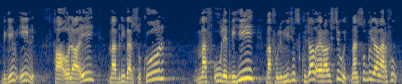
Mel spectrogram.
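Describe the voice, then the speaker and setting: A high-pitched man teaching a grammar lesson, putting questions to his class and answering them himself. The recording is dull and lo-fi, with a long reverb trailing his words. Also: expressive. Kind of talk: explaining grammar to students.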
